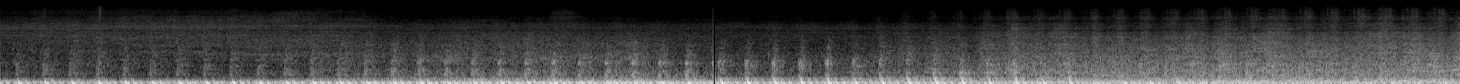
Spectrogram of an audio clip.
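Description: Big antique engines running: a low, regular exhaust beat about two to three times a second, with steam hiss. From about ten seconds in, the beat gives way to a denser, steadier mechanical clatter with fine rapid ticking.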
